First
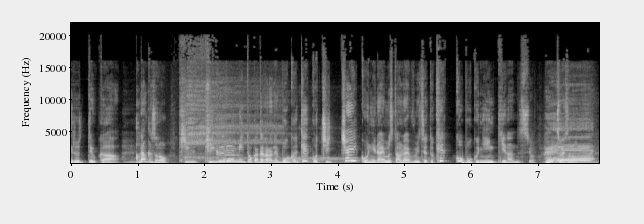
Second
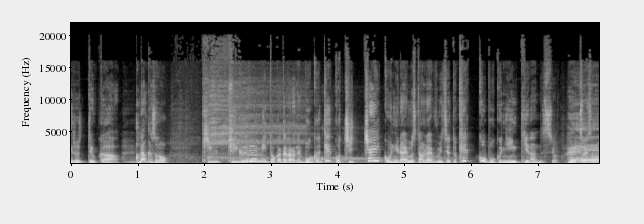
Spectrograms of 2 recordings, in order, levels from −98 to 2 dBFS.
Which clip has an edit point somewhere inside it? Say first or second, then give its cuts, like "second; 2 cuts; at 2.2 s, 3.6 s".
first; 1 cut; at 1.6 s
